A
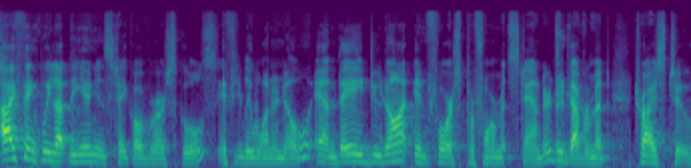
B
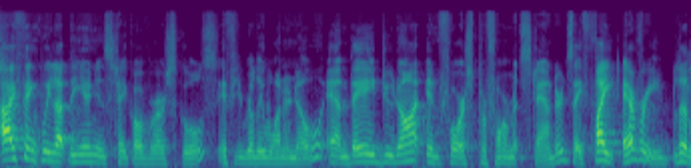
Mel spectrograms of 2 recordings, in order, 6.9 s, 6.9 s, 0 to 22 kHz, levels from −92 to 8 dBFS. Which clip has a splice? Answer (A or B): A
